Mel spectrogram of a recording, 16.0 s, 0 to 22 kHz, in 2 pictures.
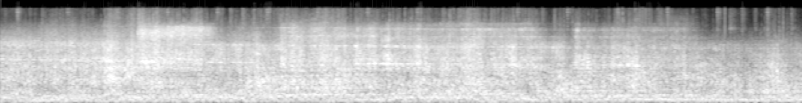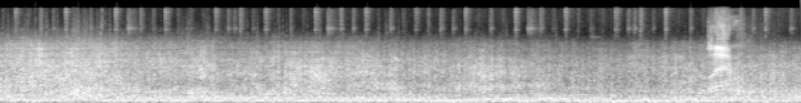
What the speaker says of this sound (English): It's an A330 going to Perth.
